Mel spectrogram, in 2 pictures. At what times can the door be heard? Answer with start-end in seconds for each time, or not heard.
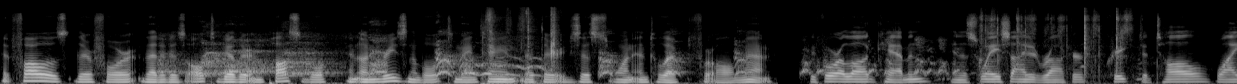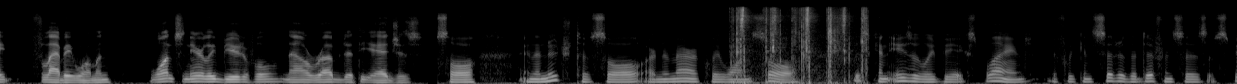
not heard.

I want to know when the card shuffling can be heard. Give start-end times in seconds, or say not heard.
4.8-5.6, 9.8-11.3, 19.6-21.1.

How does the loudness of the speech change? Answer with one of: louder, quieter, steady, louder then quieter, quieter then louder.
quieter.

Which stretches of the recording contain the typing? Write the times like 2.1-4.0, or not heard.
not heard.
